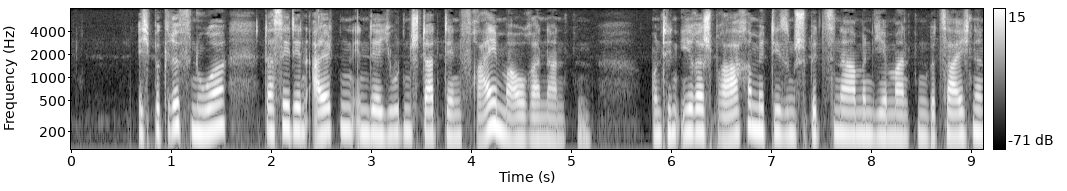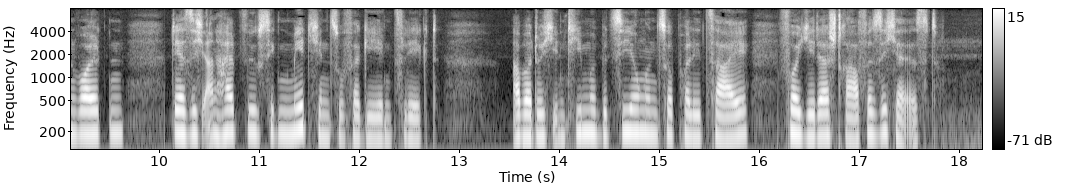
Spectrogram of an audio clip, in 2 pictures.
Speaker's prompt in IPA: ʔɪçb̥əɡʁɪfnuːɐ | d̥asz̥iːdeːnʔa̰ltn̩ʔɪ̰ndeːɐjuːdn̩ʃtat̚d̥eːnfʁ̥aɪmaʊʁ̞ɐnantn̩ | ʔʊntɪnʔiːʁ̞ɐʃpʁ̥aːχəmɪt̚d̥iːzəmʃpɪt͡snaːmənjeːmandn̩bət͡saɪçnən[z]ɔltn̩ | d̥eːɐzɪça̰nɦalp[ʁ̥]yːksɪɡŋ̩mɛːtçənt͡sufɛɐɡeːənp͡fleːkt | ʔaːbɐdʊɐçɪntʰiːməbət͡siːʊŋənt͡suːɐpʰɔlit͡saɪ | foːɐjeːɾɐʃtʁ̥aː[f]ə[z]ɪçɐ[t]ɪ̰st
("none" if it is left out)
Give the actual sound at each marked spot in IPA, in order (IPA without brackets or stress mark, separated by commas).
v, v̥, f, z, ʔ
